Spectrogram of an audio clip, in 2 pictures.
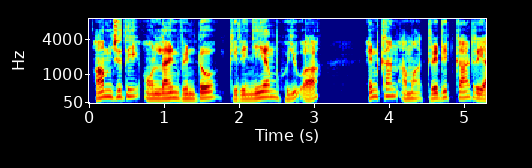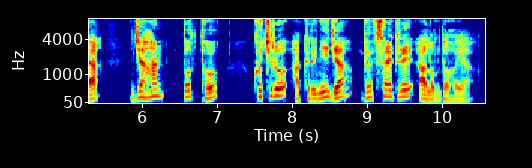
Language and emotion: Santali, neutral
